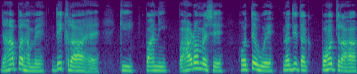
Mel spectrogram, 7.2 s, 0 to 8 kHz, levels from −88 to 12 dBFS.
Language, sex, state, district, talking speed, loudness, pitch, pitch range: Hindi, male, Himachal Pradesh, Shimla, 145 wpm, -15 LUFS, 165 Hz, 150-190 Hz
